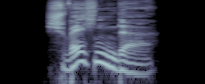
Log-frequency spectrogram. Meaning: inflection of schwächend: 1. strong/mixed nominative masculine singular 2. strong genitive/dative feminine singular 3. strong genitive plural
- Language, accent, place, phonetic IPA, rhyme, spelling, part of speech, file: German, Germany, Berlin, [ˈʃvɛçn̩dɐ], -ɛçn̩dɐ, schwächender, adjective, De-schwächender.ogg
